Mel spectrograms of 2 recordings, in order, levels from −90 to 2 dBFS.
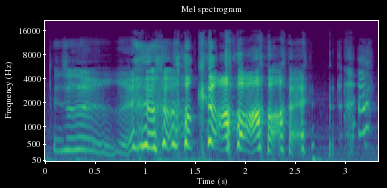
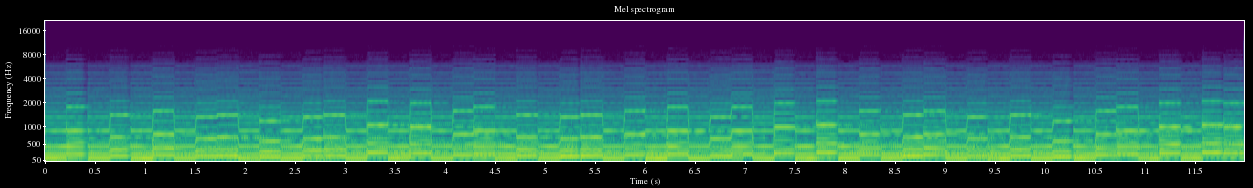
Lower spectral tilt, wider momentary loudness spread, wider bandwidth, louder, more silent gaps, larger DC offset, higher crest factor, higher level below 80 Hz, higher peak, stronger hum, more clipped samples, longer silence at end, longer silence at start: second, -1 dB/octave vs -11 dB/octave; first, 16 LU vs 2 LU; first, 16.5 kHz vs 5.6 kHz; second, -17 LUFS vs -14 LUFS; neither; neither; first, 18 dB vs 12 dB; second, -50 dBFS vs -30 dBFS; about the same, -2 dBFS vs -2 dBFS; neither; neither; about the same, 0.1 s vs 0 s; about the same, 0.1 s vs 0 s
